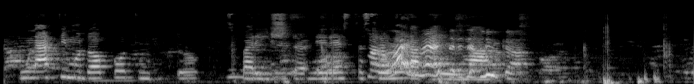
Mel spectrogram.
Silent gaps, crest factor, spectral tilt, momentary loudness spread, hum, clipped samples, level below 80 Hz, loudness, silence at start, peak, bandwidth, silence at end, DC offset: none; 18 dB; -5 dB/octave; 21 LU; none; under 0.1%; -42 dBFS; -17 LUFS; 0.05 s; 0 dBFS; 11.5 kHz; 0 s; under 0.1%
